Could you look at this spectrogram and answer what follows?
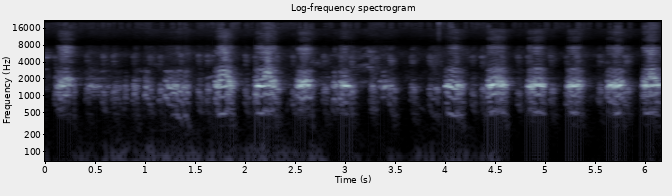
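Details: Fighting chukar partridge of hybrid stock calling a steady, rapid series of harsh chuk-chuk notes, roughly two to three per second, with soft low rumbling in the background during the first part.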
